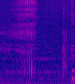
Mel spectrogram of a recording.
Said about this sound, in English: Oh, gotta clear my throat.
